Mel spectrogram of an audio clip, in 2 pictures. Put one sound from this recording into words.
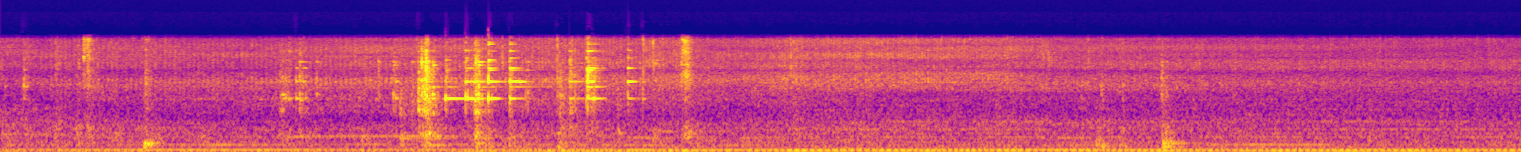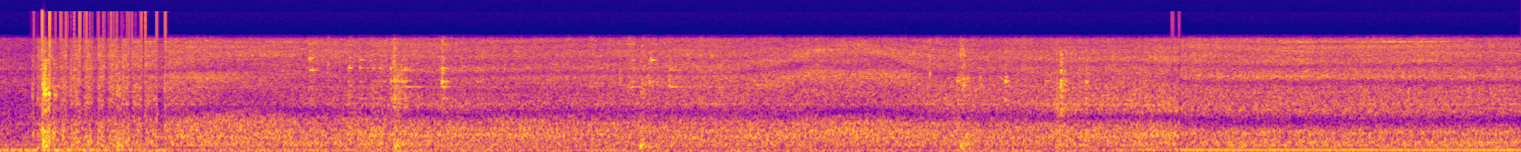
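An excavator engine rumbles steadily close by.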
